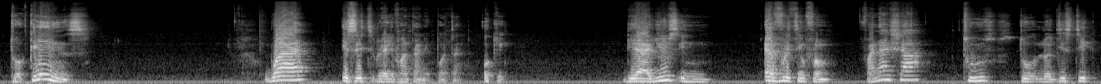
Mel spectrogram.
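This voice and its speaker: A man's voice: medium pitch, fairly bright tone. Emphatic man explaining finance. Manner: emphatic, repeats key points, stresses words. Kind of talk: explainer video narration.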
